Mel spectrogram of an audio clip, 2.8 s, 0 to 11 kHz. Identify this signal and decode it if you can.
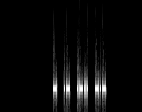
Morse code, heard as a keyed tone, about 48 wpm, spaced as for 35 wpm, 700 Hz. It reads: TALK
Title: 2x Character Spacing - Top 500 Words - 50wpm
